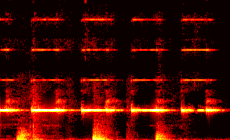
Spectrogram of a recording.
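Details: Mobility scooter at power-on: high, shrill beeps in short bursts because the rear brake release lever locking the motor is engaged; beeping stops once lever is reset.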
